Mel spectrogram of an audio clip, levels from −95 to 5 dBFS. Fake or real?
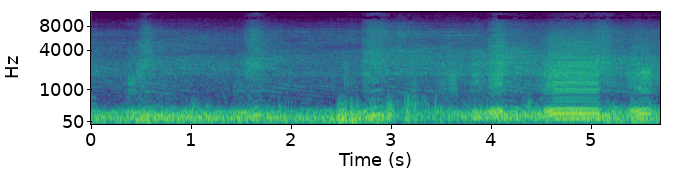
real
